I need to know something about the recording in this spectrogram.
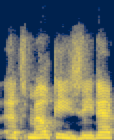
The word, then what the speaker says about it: Melchizedek: This Melchizedek, that's actually, we call him Melchizedek because that's how we pronounce it, but it's Melchizedek because the term Zedek means righteousness, and Melech is the king.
